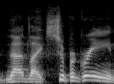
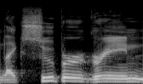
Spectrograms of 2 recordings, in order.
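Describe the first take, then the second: First: Said in the usual way. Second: "super green" slowed right down, "green" held long; drawn-out "super green". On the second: Shown as a demonstration. Actor contrasting two meanings, slow stretched "super green". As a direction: stretch "super green" to show how green he really was. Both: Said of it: "not in the cool Chris Tucker way".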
